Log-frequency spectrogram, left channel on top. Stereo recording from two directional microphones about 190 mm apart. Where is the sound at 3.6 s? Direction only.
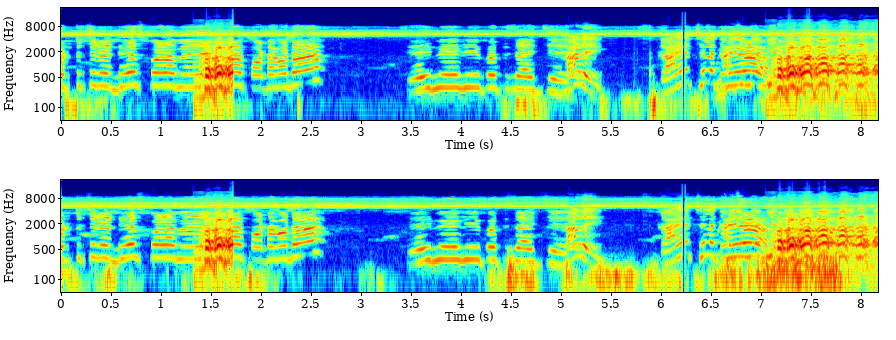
10° left (ahead or behind).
